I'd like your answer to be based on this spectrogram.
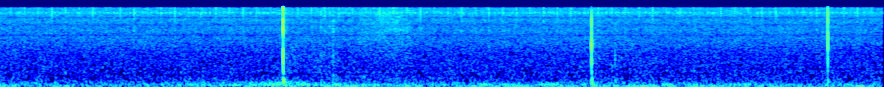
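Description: Three slow, sparse taps land on an orange paperback novel of solid paper resting on a fluffy blanket, tapped with nails and fingertips. Each tap is a short, dry click with a bright edge that dies away almost instantly. The taps sit against a quiet, low hum.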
